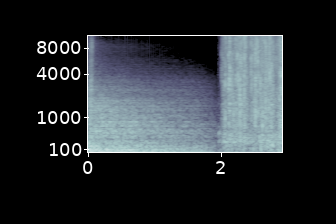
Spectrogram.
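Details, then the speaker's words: Air compressor motor knocks twice and stops without starting, then a rough hiss of air follows; the start capacitor is suspected and was later cleaned and replaced. "у меня при включении компрессора Сейчас я покажу он не запускается он два раза кнет и останавливается"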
